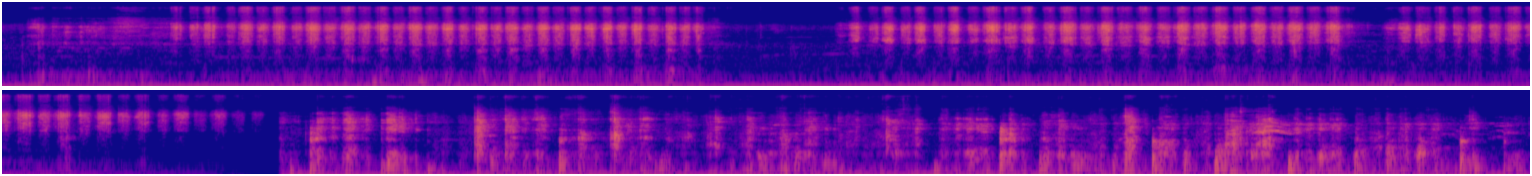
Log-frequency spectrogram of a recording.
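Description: Young cassava rasped on a flat metal hand grater in quick, steady strokes, in three runs, fading out a little after halfway. Then a pestle pounds and grinds shallots, garlic and chillies in a wooden mortar in a run of quick knocks.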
